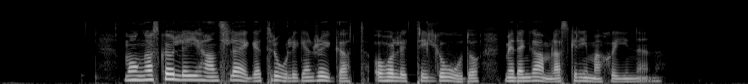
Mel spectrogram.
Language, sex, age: Swedish, female, 52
